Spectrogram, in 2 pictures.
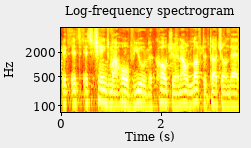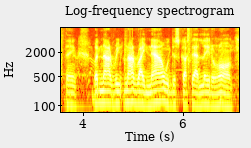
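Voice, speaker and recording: Fairly quick, animated speech in an Arabic accent. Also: man, fairly low pitch for a man. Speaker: podcast host. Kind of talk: casual solo podcast talk. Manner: animated, halting with fillers.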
